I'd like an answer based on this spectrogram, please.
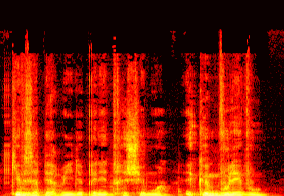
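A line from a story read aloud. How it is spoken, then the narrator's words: Harsh, curt speech. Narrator (French): Elle parlait durement et sèchement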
